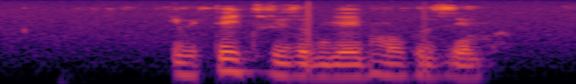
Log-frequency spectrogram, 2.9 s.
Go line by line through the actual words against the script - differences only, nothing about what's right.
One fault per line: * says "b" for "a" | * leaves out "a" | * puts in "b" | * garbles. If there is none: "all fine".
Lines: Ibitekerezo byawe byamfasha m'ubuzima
* leaves out "byamfasha"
